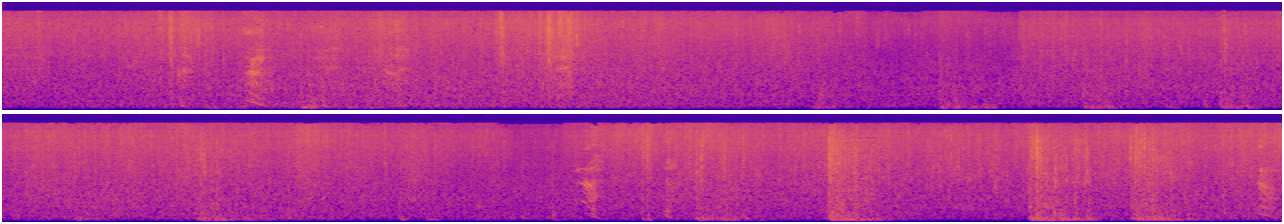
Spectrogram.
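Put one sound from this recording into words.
Footsteps thud on wood and stone.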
